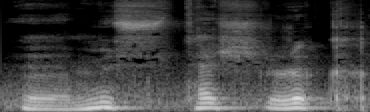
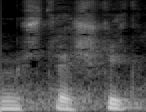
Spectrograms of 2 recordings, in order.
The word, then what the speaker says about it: müsteşrik: Müsteşrık arkadaşlar, müsteşrık. Müs, bunun telaffuzunu doğru yapmak lazım. Müsteşrık. Müsteşrık. Şarkiyatçı arkadaşlar. Şark bilimcisi demektir. Bunu ince telaffuz edersek K'yi ön damakla müsteşrik dersek o şirkten geliyor.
